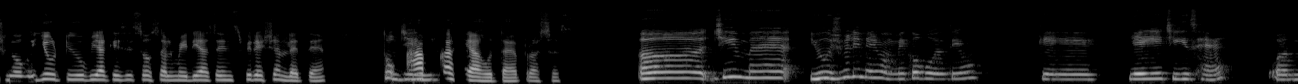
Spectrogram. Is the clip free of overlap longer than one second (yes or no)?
yes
